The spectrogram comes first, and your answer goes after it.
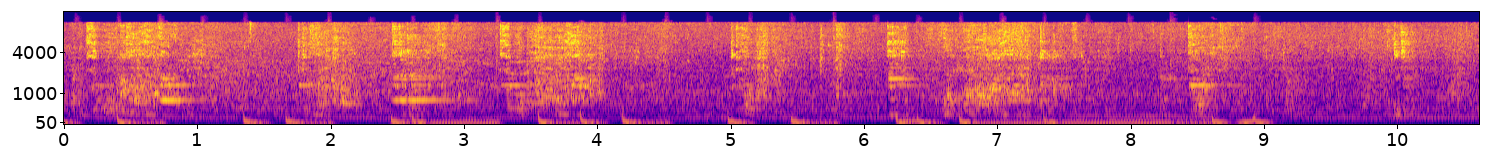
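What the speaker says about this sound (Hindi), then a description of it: "उसके बाद मैं इसको अच्छी तरह इसमें मसाले में फ्राई करूँगी।" Half a kilo of goat mutton frying in spices for an Arabian kabsa, loud close sizzling broken by repeated rhythmic stirring scrapes and clanks of a spoon against the pot, with no one speaking.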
